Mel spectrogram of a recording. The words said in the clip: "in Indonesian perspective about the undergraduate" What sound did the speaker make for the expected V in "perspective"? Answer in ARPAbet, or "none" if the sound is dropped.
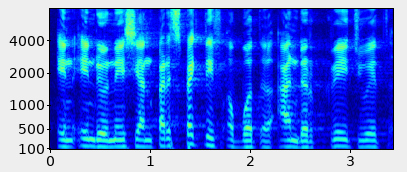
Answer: F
